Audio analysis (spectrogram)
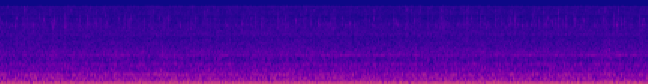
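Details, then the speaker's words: Gas boiler heating circulation pump after excess air was bled through its screw plug, burner running: steady, even low hum with no rattling or roaring. Normal circulation pump operation. "now turn we hear the sound of all involved including the burner has earned the pump is no longer roars"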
